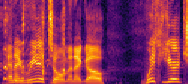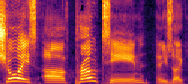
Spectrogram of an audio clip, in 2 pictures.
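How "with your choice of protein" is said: very slow, high and loud, word by word; exasperated reading aloud. Retold or imitated. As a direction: spell it out for a stubborn customer. Retold reading menu to customer.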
